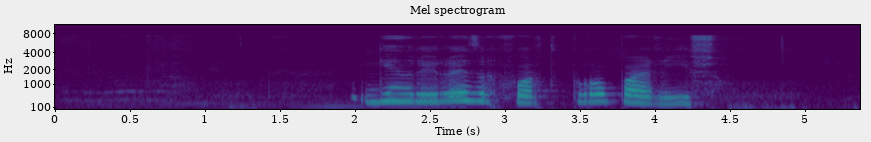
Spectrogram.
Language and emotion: Russian, neutral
